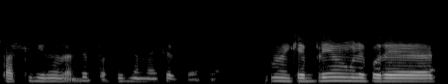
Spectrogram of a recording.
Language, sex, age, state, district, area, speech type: Tamil, male, 30-45, Tamil Nadu, Nilgiris, urban, conversation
